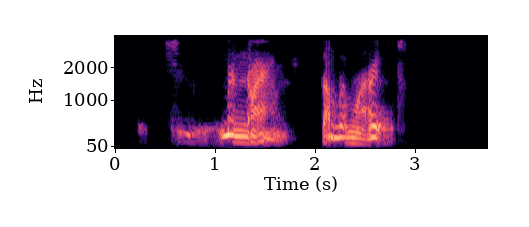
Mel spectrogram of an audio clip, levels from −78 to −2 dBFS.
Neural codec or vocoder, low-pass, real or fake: codec, 16 kHz, 1 kbps, FreqCodec, larger model; 3.6 kHz; fake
